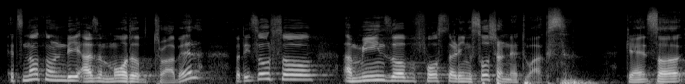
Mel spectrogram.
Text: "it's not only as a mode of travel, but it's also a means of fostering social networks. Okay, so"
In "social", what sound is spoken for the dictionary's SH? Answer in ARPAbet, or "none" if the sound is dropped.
SH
